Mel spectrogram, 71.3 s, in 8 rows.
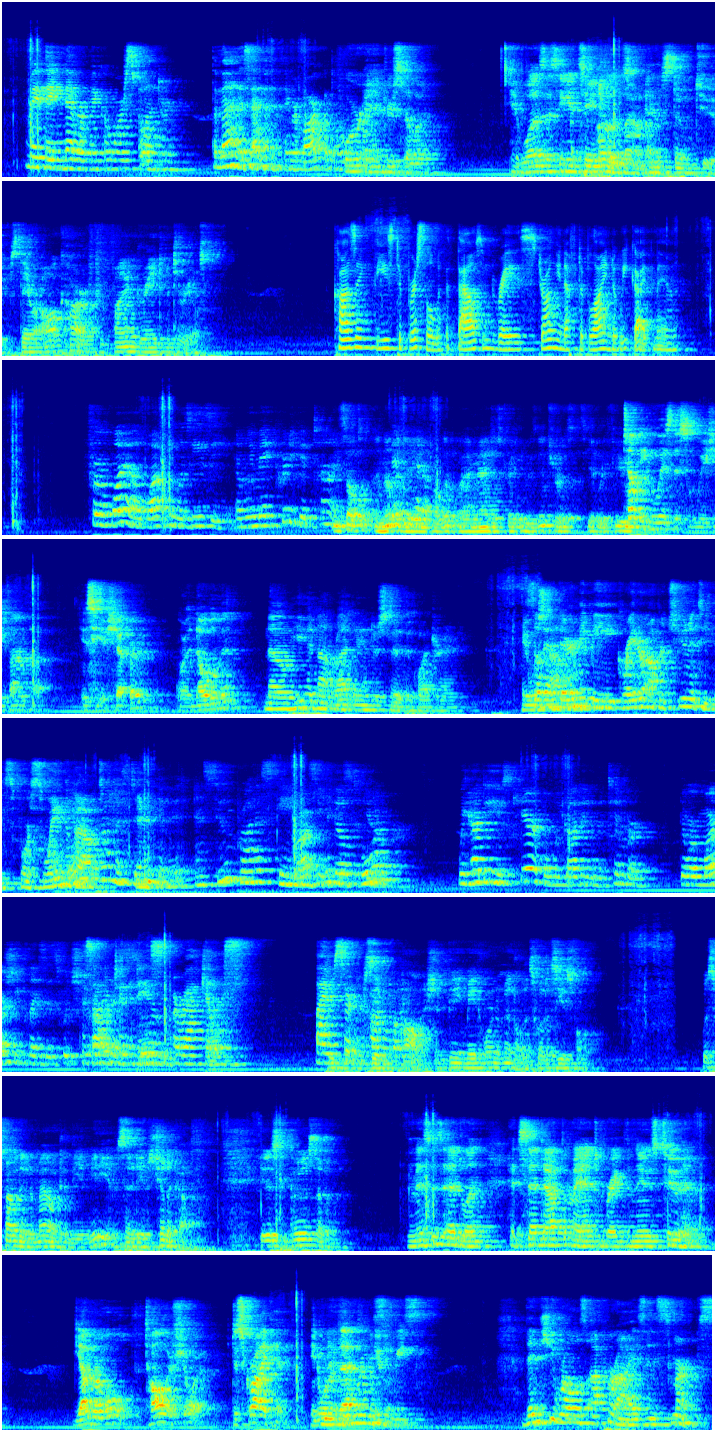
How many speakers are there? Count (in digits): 10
